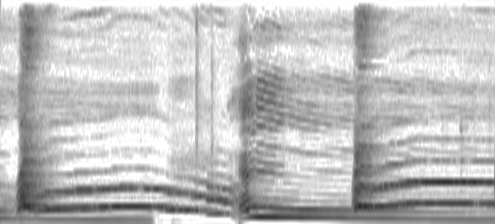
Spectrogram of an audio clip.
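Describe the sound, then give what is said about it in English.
A dog howls in long, sustained, wavering notes, three rising-then-falling howls starting in quick succession, with fainter overlapping howls of distant coyotes blending in behind it. “And so I like that he was howling with the coyotes.”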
